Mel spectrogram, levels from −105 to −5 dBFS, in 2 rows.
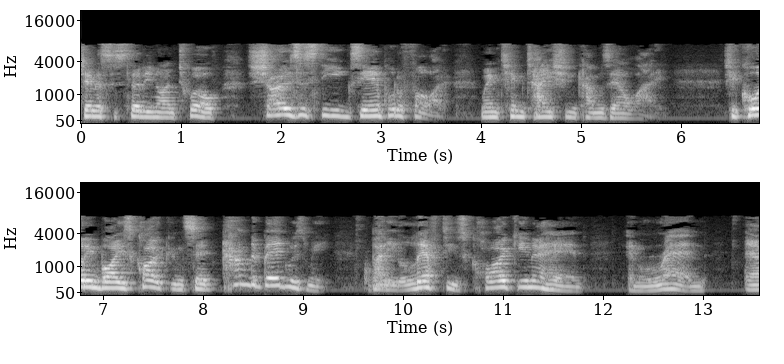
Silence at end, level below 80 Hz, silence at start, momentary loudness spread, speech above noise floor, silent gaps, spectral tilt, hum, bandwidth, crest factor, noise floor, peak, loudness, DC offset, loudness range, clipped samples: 0 s; -74 dBFS; 0 s; 17 LU; 30 dB; none; -5 dB/octave; none; 8 kHz; 20 dB; -53 dBFS; -4 dBFS; -23 LUFS; under 0.1%; 6 LU; under 0.1%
